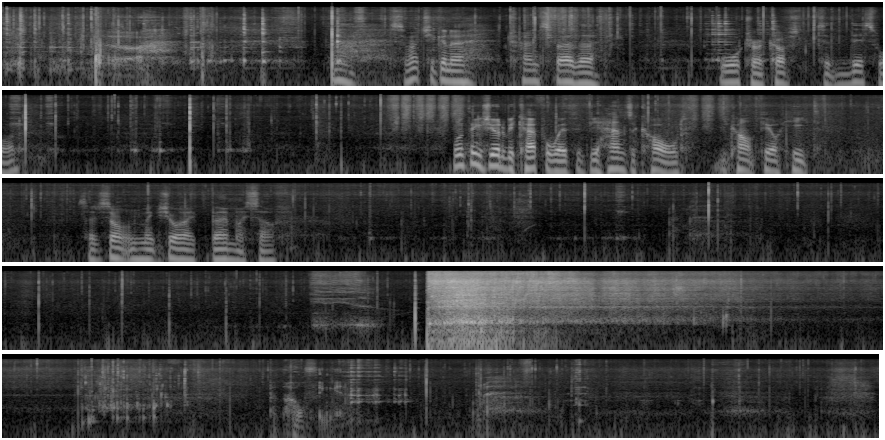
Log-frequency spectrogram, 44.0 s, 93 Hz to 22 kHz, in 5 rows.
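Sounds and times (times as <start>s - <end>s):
metal cookware clinking: 0.0s - 0.8s, 7.0s - 7.5s, 38.6s - 39.4s
water hissing on hot metal: 0.0s - 25.8s, 28.6s - 39.3s.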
